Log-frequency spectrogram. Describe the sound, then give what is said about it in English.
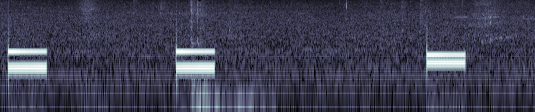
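Three loud touch-tone beeps as a man dials a phone number, each a short two-note tone lasting about a third of a second, spaced a second or more apart, with the last one pitched differently, over a quiet background hum. “I think he's dialing, and it's the way to conceal the number.”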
